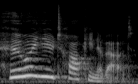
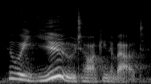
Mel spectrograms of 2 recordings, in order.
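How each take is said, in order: First: "are" pitched very high, then falling; high, louder cry stressing "are"; baffled outburst. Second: Usual pitch, leaning hard on "you"; question thrown back. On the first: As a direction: blurt it out, voice leaping up on "are". Ron baffled, Harry asks it back. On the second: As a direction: turn it back with stress on "you". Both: A narrator's reading.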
